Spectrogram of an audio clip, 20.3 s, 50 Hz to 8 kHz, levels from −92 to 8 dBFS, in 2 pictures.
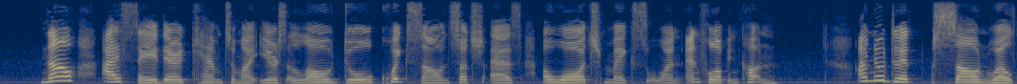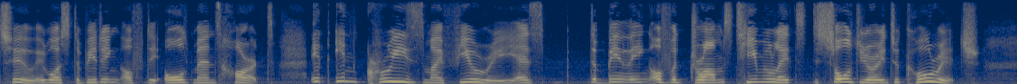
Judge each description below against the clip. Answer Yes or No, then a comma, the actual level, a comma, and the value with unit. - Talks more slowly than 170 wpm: Yes, average, 155 wpm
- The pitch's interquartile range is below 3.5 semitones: Yes, average, 2.7 semitones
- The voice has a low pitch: No, very high, 255 Hz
